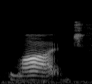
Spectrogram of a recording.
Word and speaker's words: lodge: in the word logge it's spelled l o d g e but when you say the word LOD you hear J at the end as we read through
